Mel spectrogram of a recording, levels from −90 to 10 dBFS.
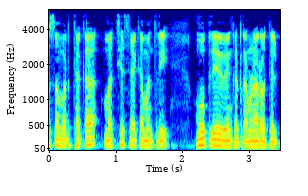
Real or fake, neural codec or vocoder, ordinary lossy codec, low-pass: real; none; none; 5.4 kHz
